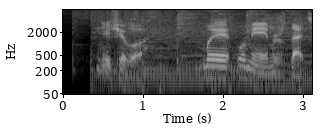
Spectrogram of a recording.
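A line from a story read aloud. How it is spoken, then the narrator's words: Soft shadowy voice. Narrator (Russian): мягко произнес теневой гость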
